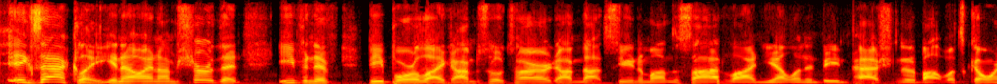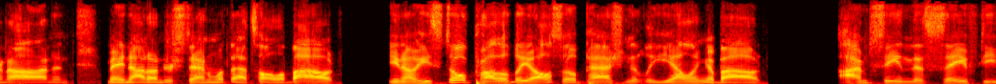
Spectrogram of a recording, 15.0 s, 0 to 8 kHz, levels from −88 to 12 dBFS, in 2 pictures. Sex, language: male, English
